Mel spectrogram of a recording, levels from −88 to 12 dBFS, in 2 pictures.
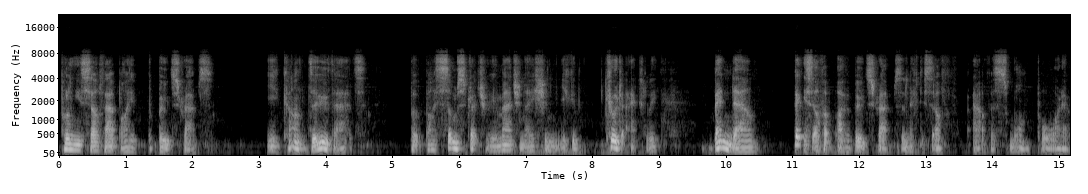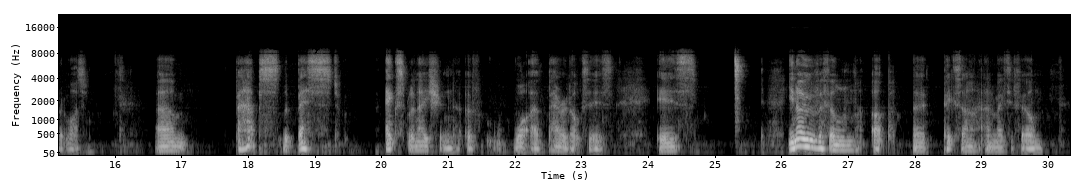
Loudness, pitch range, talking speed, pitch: -24 LUFS, 90-130 Hz, 115 wpm, 105 Hz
